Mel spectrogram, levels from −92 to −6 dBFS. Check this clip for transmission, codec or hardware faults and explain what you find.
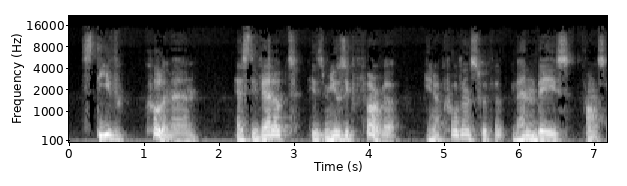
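Three related transmission faults are present, all tied to timing between sender and receiver.

Clock drift between sender and receiver runs through the whole clip. The sender's clock runs slow, by roughly 3 percent. The receiver's buffer keeps draining. It must keep adjusting. The result is a faintly unsteady pace across the speech.

Repeated timing corrections run from 0.32 s to 6.31 s. The receiver repeats small pieces to cover the slow sender. Playback effectively runs at 97 percent speed. About a fifth of a second is added overall. The speech drags slightly, with small uneven hiccups.

A short stall from a late packet occurs at 6.74 to 6.80 s. A packet arrived late and the buffer ran empty. The receiver held the last sound for 40 ms, then resumed. Nothing is lost. One sound is briefly stretched, with a slight buzz or dip.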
